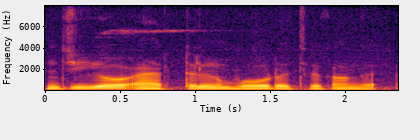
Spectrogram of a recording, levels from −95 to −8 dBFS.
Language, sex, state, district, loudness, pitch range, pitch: Tamil, male, Tamil Nadu, Kanyakumari, -15 LUFS, 110-120 Hz, 115 Hz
